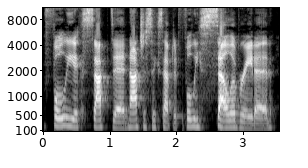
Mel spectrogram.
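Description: A woman co-hosting a podcast in a reflective conversation, making her points deliberately in short, measured phrases. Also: fairly low pitch, pushed and bright. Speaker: podcast co-host.

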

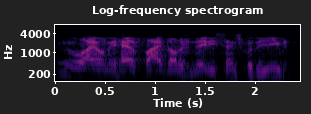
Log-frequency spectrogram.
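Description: An actor playing a pompous, penny-pinching, middle-aged suitor who blusters and mutters asides in an old-time radio comedy. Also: male voice, fairly high pitch, rapid-fire, slightly rough. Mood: flustered. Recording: tinny, noisy vintage radio recording.

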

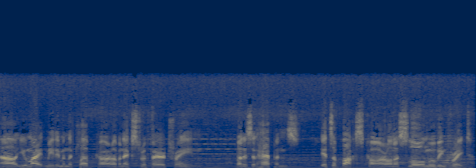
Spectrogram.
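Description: Animated male 1940s radio announcer over music. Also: mid-range voice, moderate pace, low-quality recording. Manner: formal, theatrical. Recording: old 1940s radio broadcast.

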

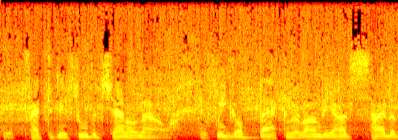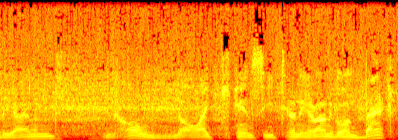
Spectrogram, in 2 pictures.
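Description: A man's voice: lowish voice, normal speed, lightly acted. Man as tense ship's captain, noisy old recording. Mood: torn, tense. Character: decisive, anxious merchant ship captain under wartime strain. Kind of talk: old-time radio drama acting.

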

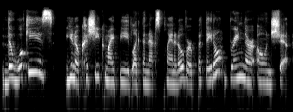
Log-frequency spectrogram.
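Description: A woman's voice: mid-range voice, expressive, unhurried. Woman chatting as podcast co-host. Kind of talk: casual podcast discussion.

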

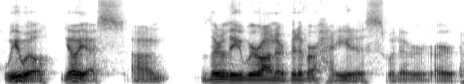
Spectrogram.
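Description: A man's voice: deep voice, animated, normal speed, creaky. A man co-hosting a podcast, laid-back and slangy, laughing along in casual banter. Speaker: podcast co-host.

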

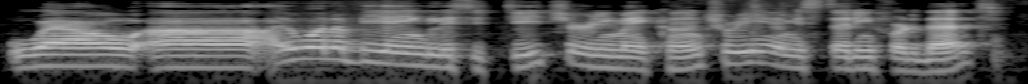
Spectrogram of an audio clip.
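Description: A man's voice: mid-range voice, lively intonation, normal speed, fairly bright tone, highs cut off. A young man from Brazil joining a live call as a guest, speaking careful, hesitant second-language English. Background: music playing.

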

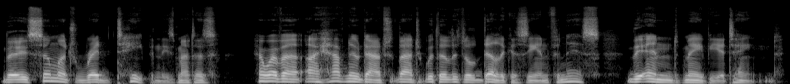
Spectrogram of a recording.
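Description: A man's voice: on the low side, animated, moderate pace, hardly any pauses, no echo, close to an everyday voice. A man voicing a cool, precise male detective with a dry, ironic manner in an audiobook. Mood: cool, measured. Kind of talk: audiobook character voice.

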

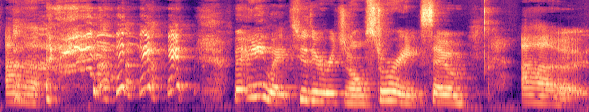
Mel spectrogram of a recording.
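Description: A woman's voice: mid-range voice, slow, echoey room, heavy background noise. A woman co-hosting a podcast in casual chat, giggly and profane as she banters. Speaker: podcast co-host.

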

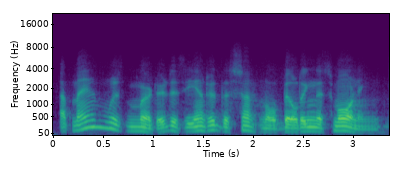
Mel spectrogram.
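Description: An actor playing a calm, measured newspaper publisher who presses with pointed questions, in 1940s radio acting style. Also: male voice, sits low. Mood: probing. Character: cool, probing male newspaper publisher. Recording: tinny phone-like old radio recording.

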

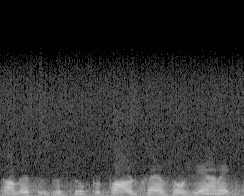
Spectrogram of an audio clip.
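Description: American guy hosting an old time radio quiz, folksy, highish voice, bit of hiss. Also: a little fast, a bit bright. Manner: folksy, addresses listeners as friends. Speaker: quiz show host. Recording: noisy vintage radio broadcast recording.

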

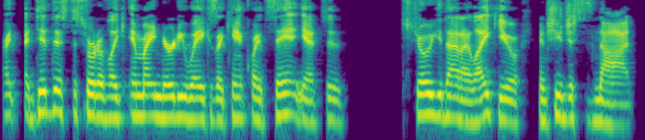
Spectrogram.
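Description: A woman co-hosting a casual chat podcast, animated and quick to laugh as she retells favorite moments. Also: low-pitched. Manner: animated, quick to laugh, tells sports stories with enthusiasm. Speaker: podcast co-host.

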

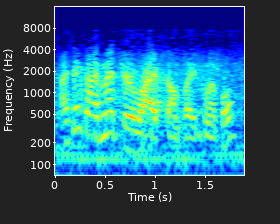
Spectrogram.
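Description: A man acting an excitable, blustering, folksy husband in a 1940s radio comedy. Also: on the high side, quick pace. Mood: curious, jovial. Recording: noisy, tinny old radio recording.

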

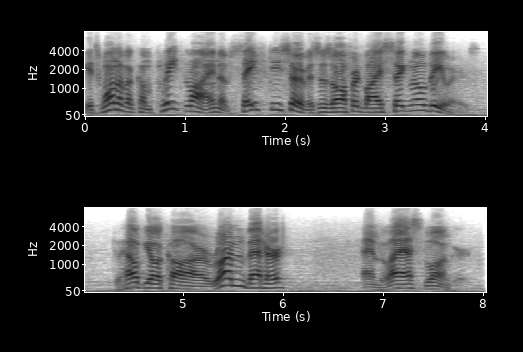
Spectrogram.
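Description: A man's voice: on the high side, big pitch swings, moderate pace. A man announcing for a radio sponsor in scripted 1940s style. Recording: dull old radio recording.

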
